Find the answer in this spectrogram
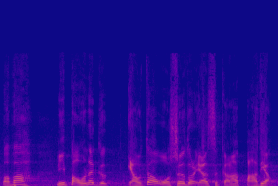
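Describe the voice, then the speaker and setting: A man's voice: fast, natural voice. A man voicing a stubborn, demanding little girl of about four, with an insistent, whiny manner. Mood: indignant. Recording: echoey hall, faint rumble.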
